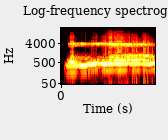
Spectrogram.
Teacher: کرنا ہے اور پر کرنا ہے، اور فتحہ الف صغیرہ ہے، الف مدہ کے قائم مقام ہے، 1 سیکنڈ لام کو کھینچنا بھی ہے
